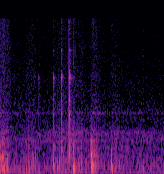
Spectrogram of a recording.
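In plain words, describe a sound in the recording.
A metal lid clinks and taps against a tin.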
